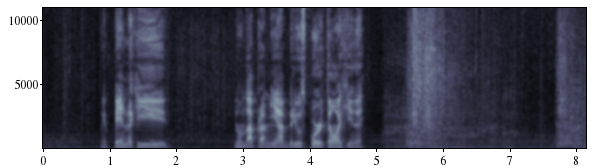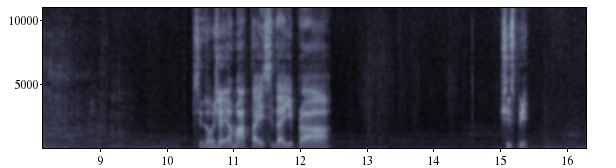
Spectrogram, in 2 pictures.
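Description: A beast snarls and roars fiercely.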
